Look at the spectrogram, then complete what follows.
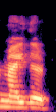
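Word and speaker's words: neither: Quantifiers, all, each, every, both, आइदर और नाइदर। आइदर नाइदर भी बोलते हैं इसको, इधर नीदर भी बोलते हैं, दोनों तरह से आप इसको प्रोनाउंस कर सकते हैं।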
